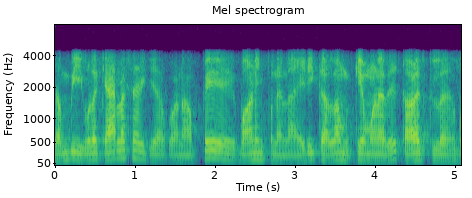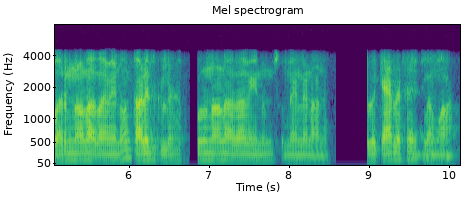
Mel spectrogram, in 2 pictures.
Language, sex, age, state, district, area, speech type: Tamil, male, 18-30, Tamil Nadu, Tiruchirappalli, rural, conversation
